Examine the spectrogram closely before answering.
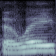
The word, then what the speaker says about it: Elay: My name is LA, pronounced like LA like the city.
